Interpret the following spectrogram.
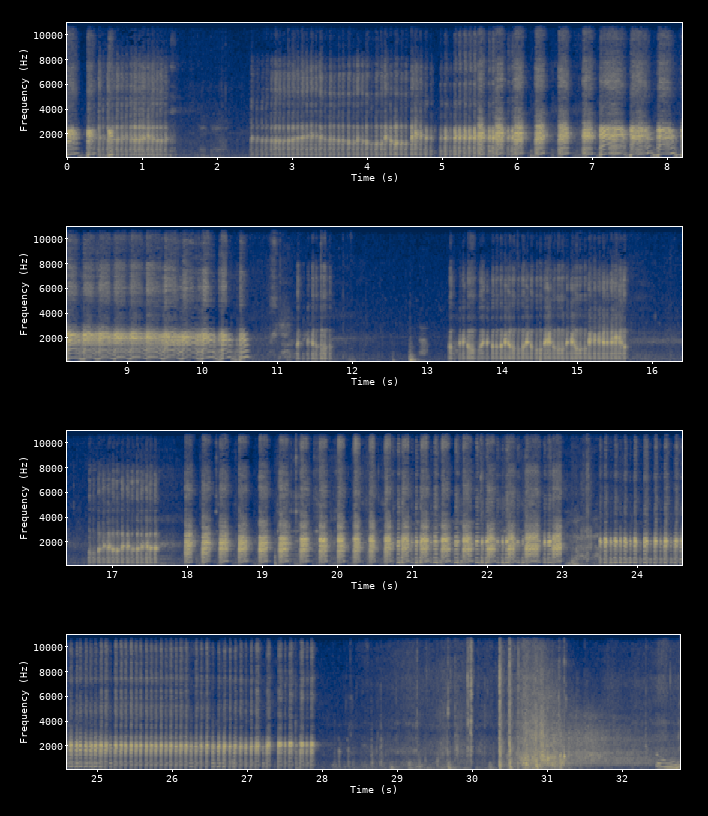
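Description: Hand-blown duck calls sounding long runs of rapid quacks and fast chatter, broken by short pauses, as hunters call circling ducks in to the decoys.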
